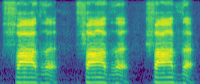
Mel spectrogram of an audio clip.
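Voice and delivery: "father" as FAAH-thuh, each one spaced out; lengthened A. Shown as a demonstration. Teacher drills the long vowel, lengthened A. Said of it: "alargo la vocal A".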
